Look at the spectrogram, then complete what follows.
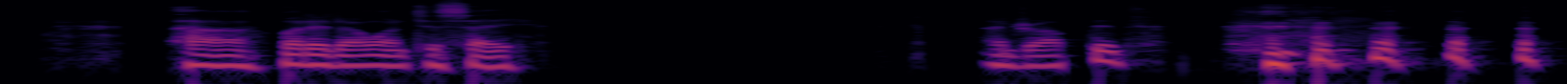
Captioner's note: laughing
